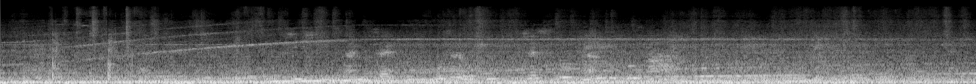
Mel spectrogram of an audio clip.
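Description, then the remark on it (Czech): A Prague metro line C train runs loudly and steadily, with dense low rumble, rising and falling electric motor whines, and squealing tones over continuous track noise, constant throughout. “Už to taky jede, takže já vám tímto poděkuji za pozornost a nechte se spolu se mnou linkou pražského metra C odvést k dalšímu příspěvku.”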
